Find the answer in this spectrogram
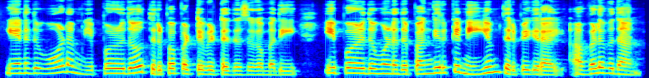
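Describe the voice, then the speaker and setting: A woman's voice: mid-range voice, moderate pace, darkish tone, close to an everyday voice. A woman reading the lines of an aloof young noblewoman in a storybook, with a careless, offhand tone.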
